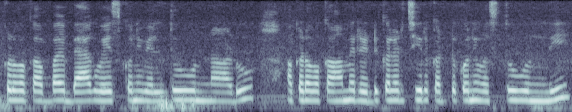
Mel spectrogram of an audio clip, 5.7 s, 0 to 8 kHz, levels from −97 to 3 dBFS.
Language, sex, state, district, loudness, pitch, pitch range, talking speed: Telugu, female, Andhra Pradesh, Annamaya, -15 LUFS, 215 Hz, 210-220 Hz, 155 wpm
